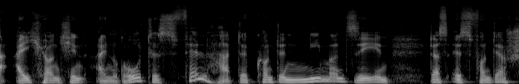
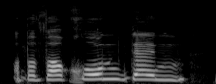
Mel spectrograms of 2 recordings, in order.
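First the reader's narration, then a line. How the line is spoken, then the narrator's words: Wailing. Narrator (German): jammerte Eichhörnchen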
